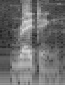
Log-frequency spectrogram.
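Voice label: "reading", English; fonetica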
